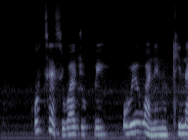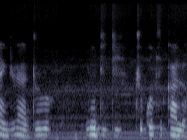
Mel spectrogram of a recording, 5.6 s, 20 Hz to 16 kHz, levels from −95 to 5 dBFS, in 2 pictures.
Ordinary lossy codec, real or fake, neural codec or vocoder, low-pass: none; fake; autoencoder, 48 kHz, 128 numbers a frame, DAC-VAE, trained on Japanese speech; 14.4 kHz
